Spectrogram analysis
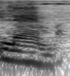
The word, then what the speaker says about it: lamb: तो B silent हो गया, उच्चारण क्या किया गया इसका, शुद्ध लैम।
